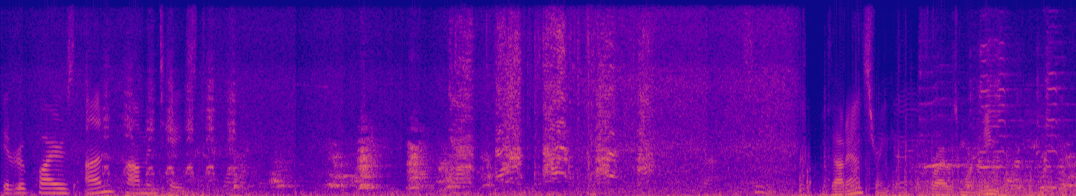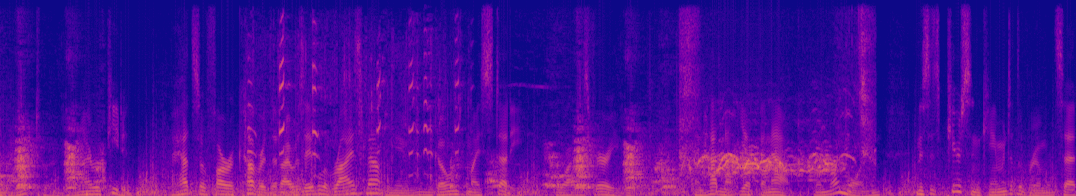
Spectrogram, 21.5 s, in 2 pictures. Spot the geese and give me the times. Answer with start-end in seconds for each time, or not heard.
0.8-2.5, 4.5-6.5, 9.2-10.8, 13.2-15.4, 17.6-19.6.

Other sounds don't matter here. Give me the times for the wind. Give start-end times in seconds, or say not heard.
0.0-21.4.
